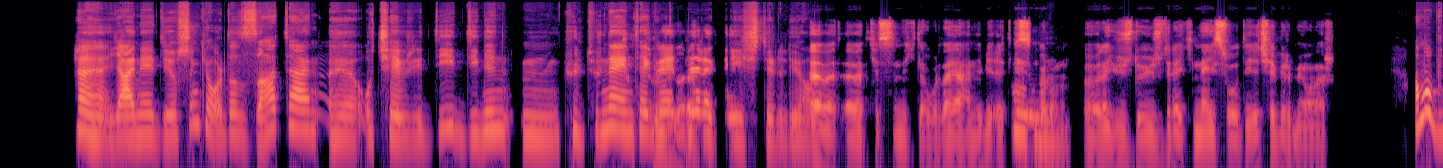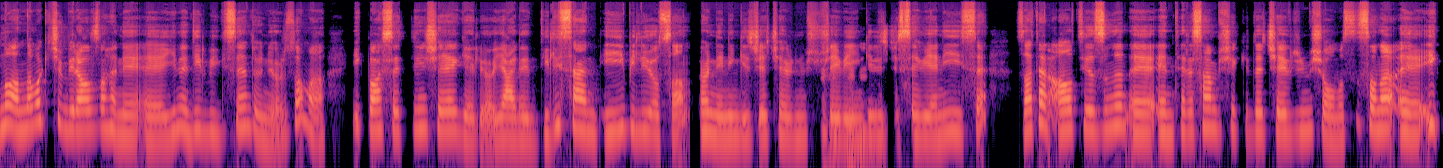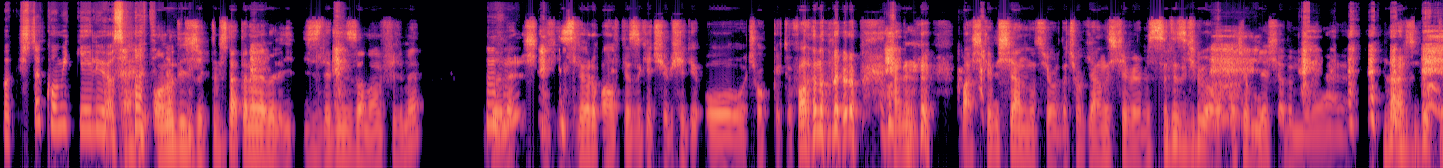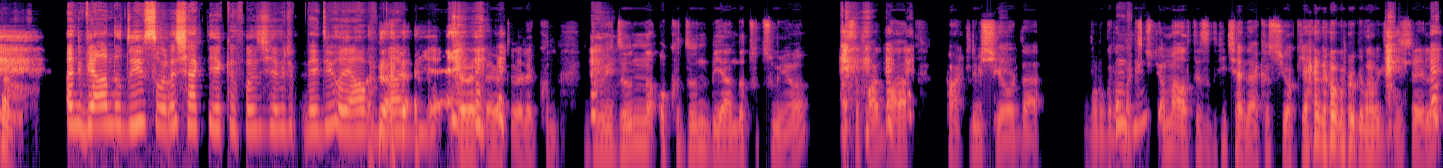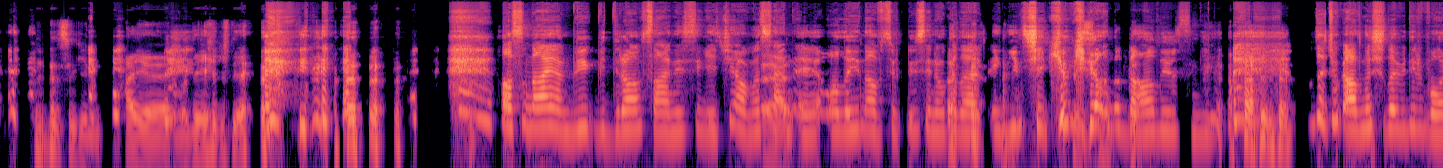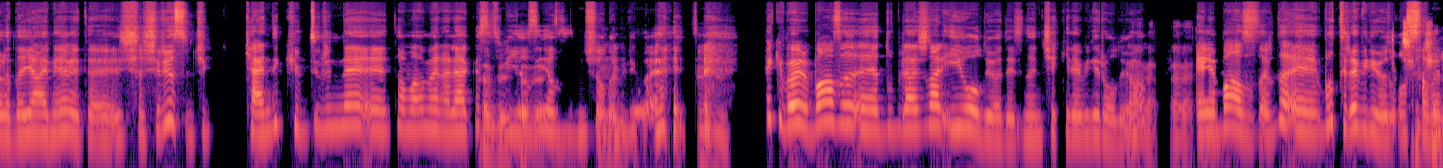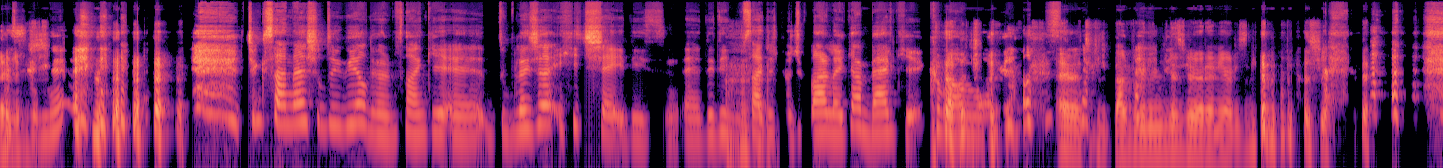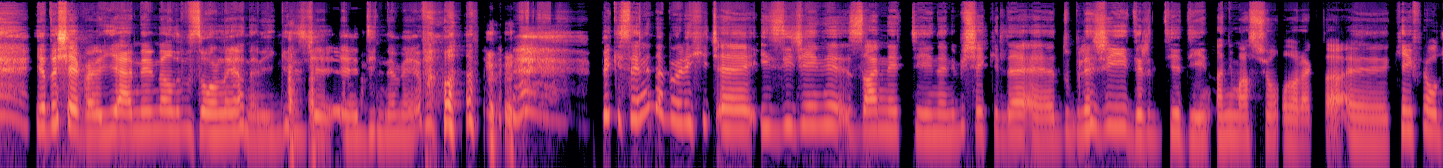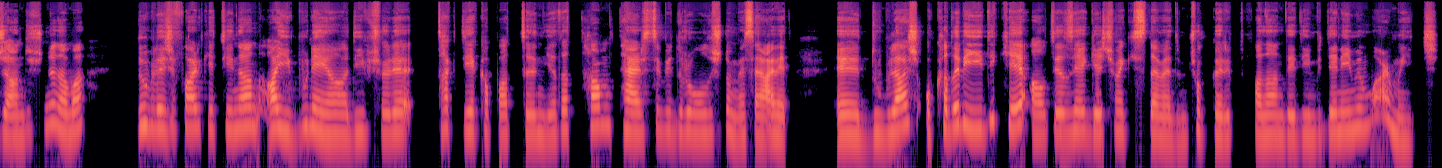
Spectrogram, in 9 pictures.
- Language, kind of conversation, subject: Turkish, podcast, Dublajı mı yoksa altyazıyı mı tercih edersin, neden?
- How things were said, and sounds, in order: chuckle; laughing while speaking: "Zaten"; laughing while speaking: "zaten, bir"; other background noise; chuckle; laughing while speaking: "falan oluyorum"; laugh; chuckle; laughing while speaking: "çevirmişsiniz gibi"; laugh; laughing while speaking: "gerçekten"; chuckle; chuckle; laugh; laughing while speaking: "yani, o vurgulamak istediğin şeyle. Hayır, bu değildi"; unintelligible speech; laugh; laughing while speaking: "ilgini çekiyor ki"; chuckle; laughing while speaking: "Kesinlikle. Aynen"; other noise; laughing while speaking: "evet"; laughing while speaking: "Çekilebilir"; chuckle; laugh; chuckle; chuckle; laughing while speaking: "belki kıvamı var biraz"; chuckle; unintelligible speech; chuckle; laughing while speaking: "falan"; chuckle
